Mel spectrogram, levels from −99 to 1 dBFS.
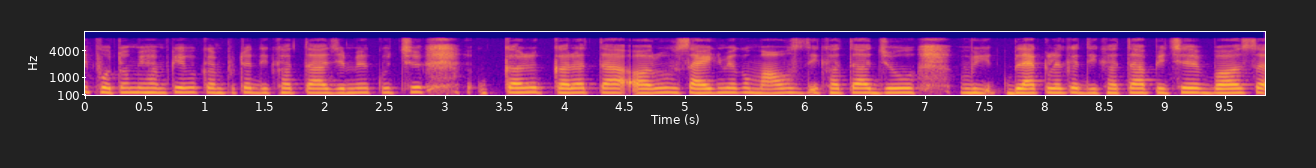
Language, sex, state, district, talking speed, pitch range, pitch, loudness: Bhojpuri, female, Uttar Pradesh, Gorakhpur, 160 wpm, 210-225 Hz, 220 Hz, -19 LUFS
